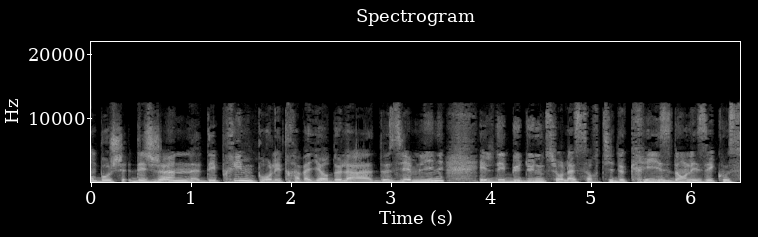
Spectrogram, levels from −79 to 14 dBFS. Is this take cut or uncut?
cut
